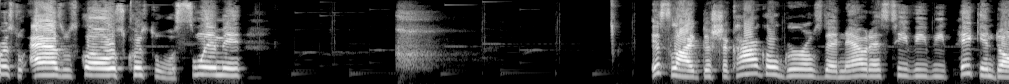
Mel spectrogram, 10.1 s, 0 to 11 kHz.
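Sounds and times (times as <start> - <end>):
soft background music: 0.0 - 10.0
person sighing: 4.0 - 4.6.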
